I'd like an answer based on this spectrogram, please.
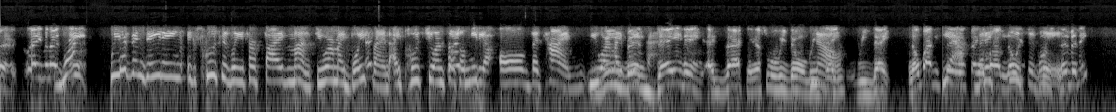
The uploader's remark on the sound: There is a woman on the phone who thinks her husband is cheating on her.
